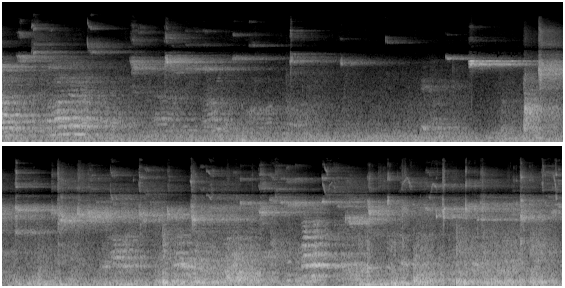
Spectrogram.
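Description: Sneakers squeak on a hardwood floor in an echoing gym.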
